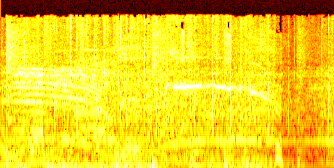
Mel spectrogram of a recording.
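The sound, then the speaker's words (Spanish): A crowd at a food venue, where people in line are trying the food, applauds steadily for a few seconds, the clapping dense and continuous, mixed with tonal background sounds and voices underneath. “¡Bravo! ¡Aplausos!”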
